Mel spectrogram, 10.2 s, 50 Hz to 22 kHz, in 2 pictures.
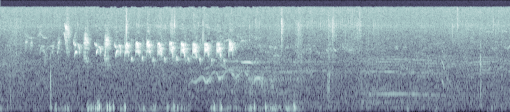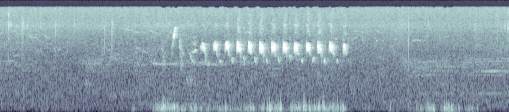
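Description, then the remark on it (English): A lesser whitethroat, about 300 yards from the recordist's home, sings two short bursts of fast, dry, high-pitched rattling notes a few seconds apart, with lower bleating animal sounds overlapping beneath each burst. “And it's a lesser white throat.”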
